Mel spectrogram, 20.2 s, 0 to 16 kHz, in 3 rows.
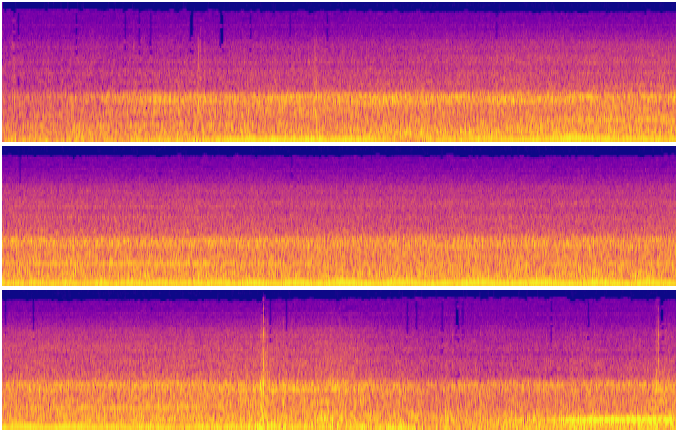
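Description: Opel Kadett C Coupe 2.0E's four-cylinder CIH engine and exhaust droning steadily, heard from inside the cabin while driving. The drone steps up in pitch about four seconds in, a short sharp click comes near the end, and the engine note then dips and rises again.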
